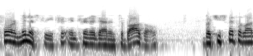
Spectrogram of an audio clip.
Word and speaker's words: Tobago: It's pronounced Tobago, not Tobago, eh?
